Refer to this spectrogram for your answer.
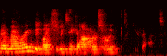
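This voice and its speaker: A woman speaks at a fairly high pitch. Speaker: death doula, business owner. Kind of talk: presentation to a live audience; guided meditation. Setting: office space before an audience. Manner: soft-spoken.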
